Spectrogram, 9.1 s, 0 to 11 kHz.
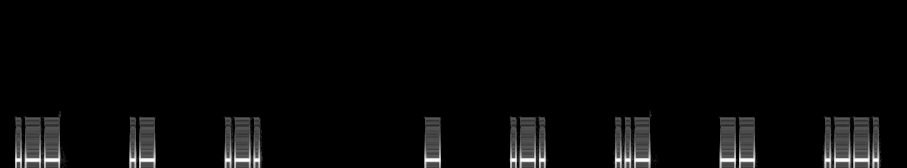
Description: Morse code, heard as a keyed tone, about 25 wpm, spaced as for 10 wpm, 550 Hz. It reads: WAR TRUMP
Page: News Headlines in Morse Code at 10 WPM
